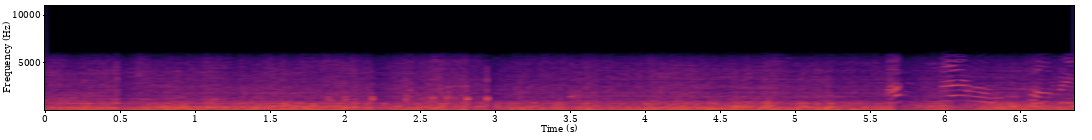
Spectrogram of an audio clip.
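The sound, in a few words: CN freight train boxcars passing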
